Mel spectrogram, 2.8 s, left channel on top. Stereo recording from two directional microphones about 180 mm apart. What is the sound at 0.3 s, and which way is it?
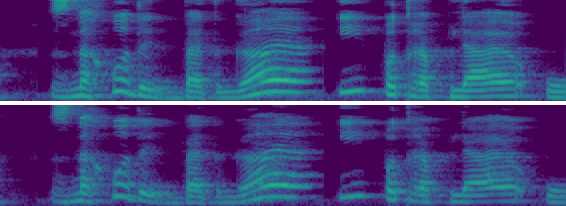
A woman's voice, 20° left (ahead or behind).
